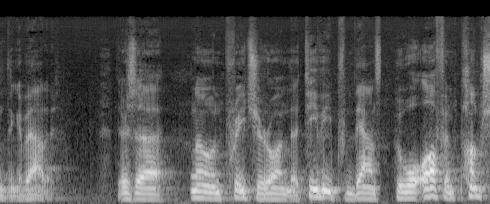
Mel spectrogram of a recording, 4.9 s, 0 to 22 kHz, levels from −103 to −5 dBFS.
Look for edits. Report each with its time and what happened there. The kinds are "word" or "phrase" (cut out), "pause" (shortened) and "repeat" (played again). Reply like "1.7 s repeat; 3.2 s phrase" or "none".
1.0 s pause; 1.9 s word; 3.4 s word; 3.8 s word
